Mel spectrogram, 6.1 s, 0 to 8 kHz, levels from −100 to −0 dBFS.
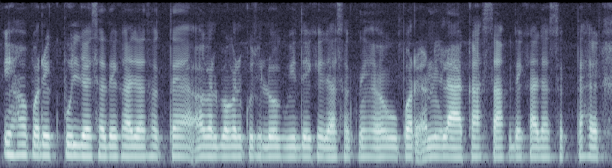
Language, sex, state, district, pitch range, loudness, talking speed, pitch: Magahi, male, Bihar, Gaya, 130-140 Hz, -17 LUFS, 245 wpm, 135 Hz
